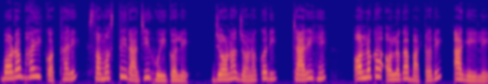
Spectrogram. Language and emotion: Odia, neutral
